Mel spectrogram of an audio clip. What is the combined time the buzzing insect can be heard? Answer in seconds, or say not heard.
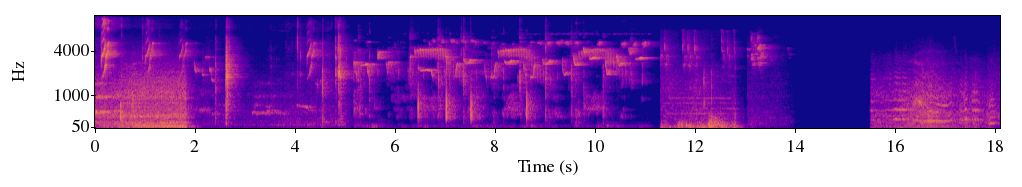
4 s.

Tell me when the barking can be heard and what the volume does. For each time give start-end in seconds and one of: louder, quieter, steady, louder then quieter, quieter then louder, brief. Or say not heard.
not heard.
